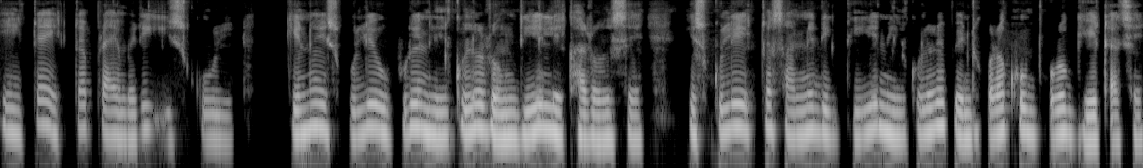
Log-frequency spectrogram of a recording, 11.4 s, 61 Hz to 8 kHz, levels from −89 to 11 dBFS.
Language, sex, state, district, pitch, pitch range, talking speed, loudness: Bengali, female, West Bengal, North 24 Parganas, 165 Hz, 155-185 Hz, 165 wpm, -22 LUFS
